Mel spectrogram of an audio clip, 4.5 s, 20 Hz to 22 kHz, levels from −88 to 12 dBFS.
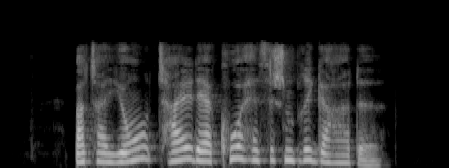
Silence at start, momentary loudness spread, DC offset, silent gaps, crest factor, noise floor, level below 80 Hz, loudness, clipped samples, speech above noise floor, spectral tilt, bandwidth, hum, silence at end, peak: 0.75 s; 8 LU; under 0.1%; none; 20 dB; -86 dBFS; -62 dBFS; -22 LUFS; under 0.1%; 65 dB; -5.5 dB/octave; 8 kHz; none; 0.7 s; -2 dBFS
